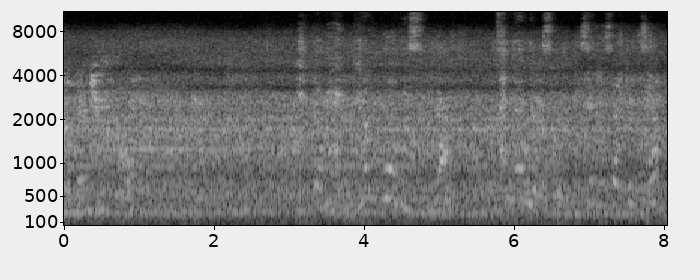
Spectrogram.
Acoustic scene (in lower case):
bus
